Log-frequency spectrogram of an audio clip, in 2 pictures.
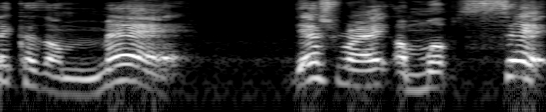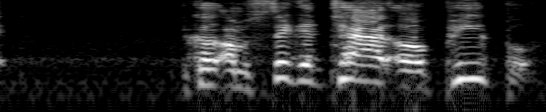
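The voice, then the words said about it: Yelling angrily. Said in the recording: “I'm yelling. You know why I'm yelling?”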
